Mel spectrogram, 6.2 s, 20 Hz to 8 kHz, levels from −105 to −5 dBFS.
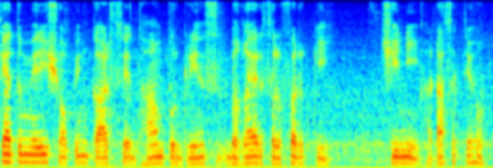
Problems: none marked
